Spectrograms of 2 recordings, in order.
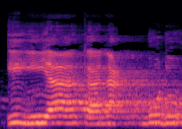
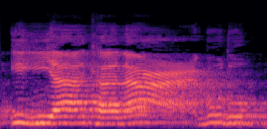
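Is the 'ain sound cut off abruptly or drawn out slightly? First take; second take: abrupt; drawn. First: The 'ain sound is cut off hard and abruptly. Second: The 'ain sound is slightly drawn out and softened. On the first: The speaker calls it wrong. "Jadi enggak terlalu na'" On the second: The speaker calls it right. "Kayak ditarik"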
